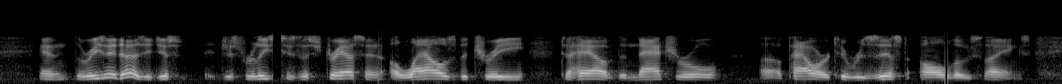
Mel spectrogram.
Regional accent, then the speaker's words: Pittsburg, Texas, United States; I'm from Pittsburgh, Texas, over in East Texas, and my family was in the sweet potato business and the fruit tree business.

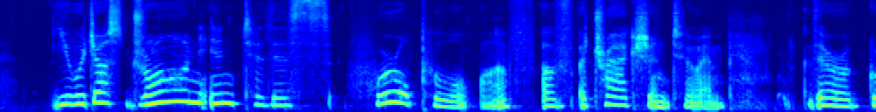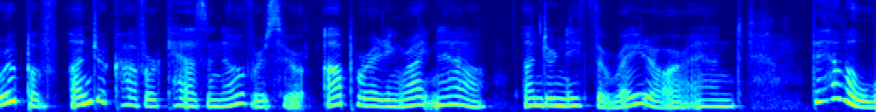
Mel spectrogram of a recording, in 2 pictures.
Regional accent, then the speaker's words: the South, United States; I grew up in the South in the old days when women didn't have anything else to gain status and achievement.

